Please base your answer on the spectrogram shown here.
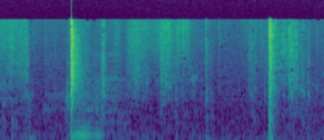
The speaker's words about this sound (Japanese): はい、またカード切ってください。カード切って。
